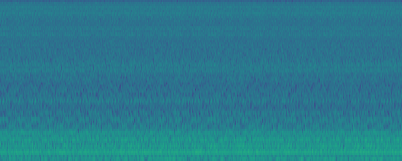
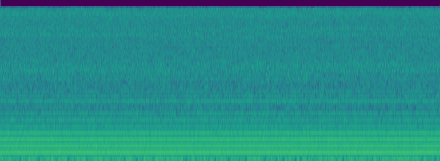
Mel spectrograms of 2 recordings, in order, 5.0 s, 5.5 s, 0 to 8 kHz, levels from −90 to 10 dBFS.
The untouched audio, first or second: second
